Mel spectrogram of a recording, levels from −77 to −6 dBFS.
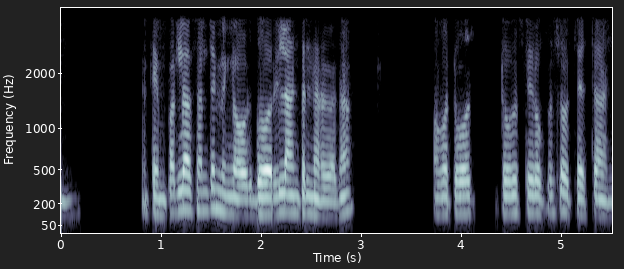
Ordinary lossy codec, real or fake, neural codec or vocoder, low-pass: none; fake; codec, 44.1 kHz, 7.8 kbps, Pupu-Codec; 3.6 kHz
